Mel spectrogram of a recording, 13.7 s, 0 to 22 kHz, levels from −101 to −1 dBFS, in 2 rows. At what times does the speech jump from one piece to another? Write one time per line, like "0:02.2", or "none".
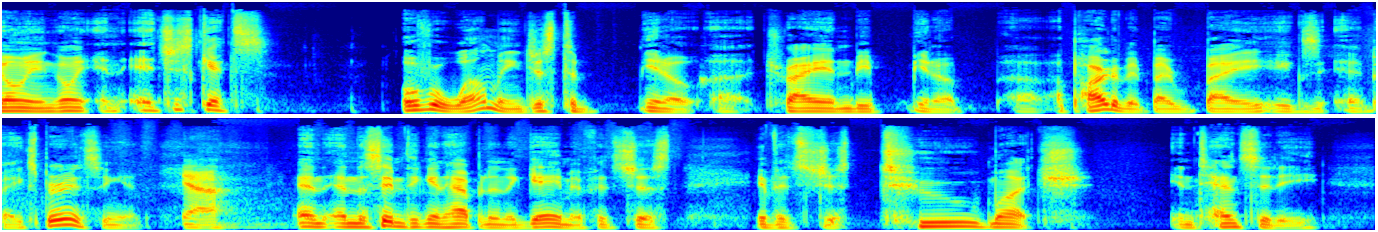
none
